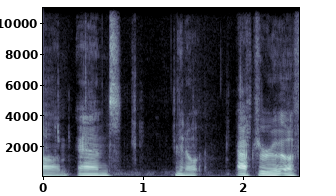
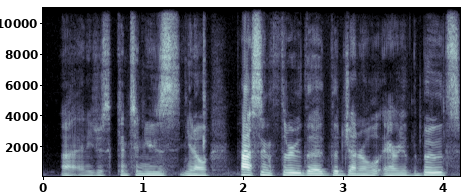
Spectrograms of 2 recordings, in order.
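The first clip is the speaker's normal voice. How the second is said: normal talking voice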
